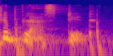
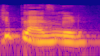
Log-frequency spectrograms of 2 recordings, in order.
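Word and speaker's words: plasmid: हो ना यहाँ हूँ प्लास्टिड एक्सक्यूज मी नेक्स्ट देख सॉरी स्ट्रक्चर हूँ प्लाज्मिड रॉन्गली प्रोनाउंस करदेली प्लास्टिड बोली प्लाज्मिड next us it shows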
